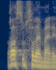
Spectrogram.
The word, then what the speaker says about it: Qasem Soleimani: And when it comes to retaliation, we saw limited retaliation, if any, when Suleiman Qasemi, what can you pronounce it? Qasemi. Qasem Soleimani. Qasem Soleimani, there you go.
